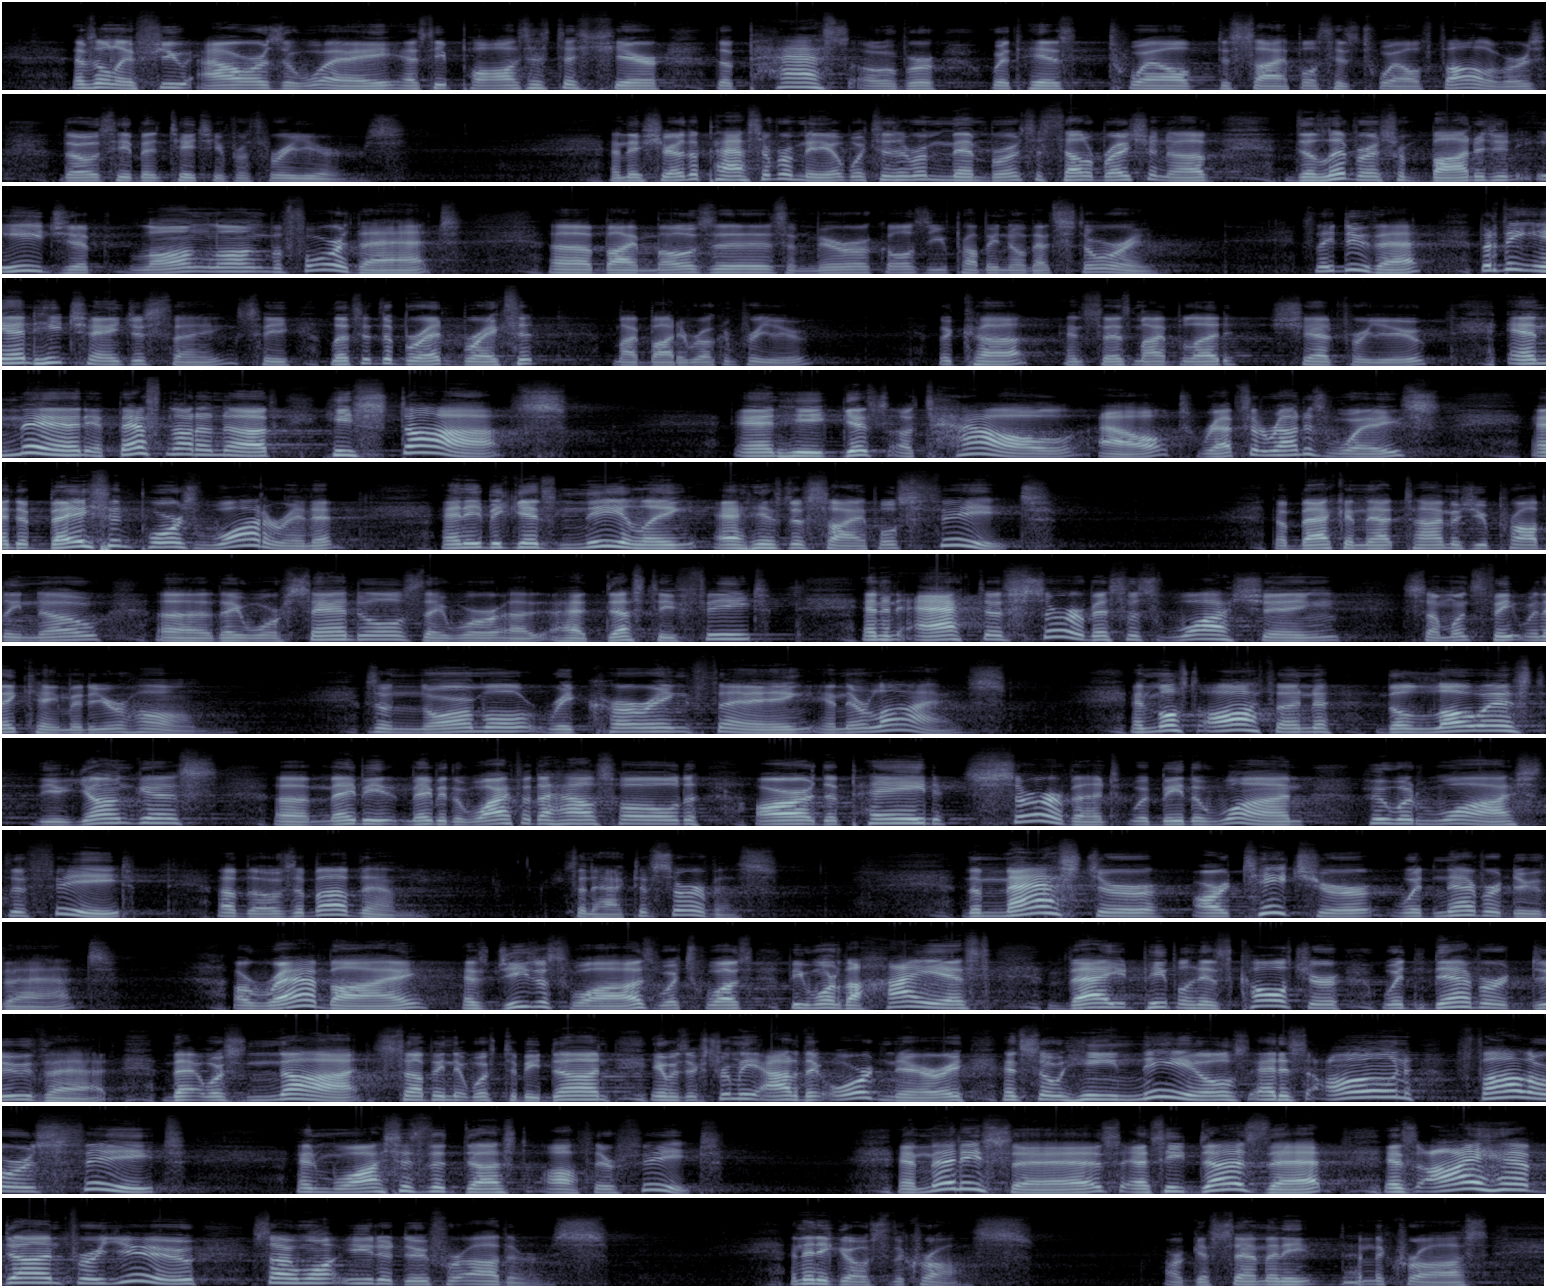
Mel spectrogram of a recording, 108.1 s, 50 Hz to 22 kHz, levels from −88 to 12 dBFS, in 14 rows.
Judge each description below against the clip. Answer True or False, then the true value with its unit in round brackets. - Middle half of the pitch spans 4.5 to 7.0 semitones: True (5.3 semitones)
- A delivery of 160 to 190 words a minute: True (165 wpm)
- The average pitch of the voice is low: False (150 Hz)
